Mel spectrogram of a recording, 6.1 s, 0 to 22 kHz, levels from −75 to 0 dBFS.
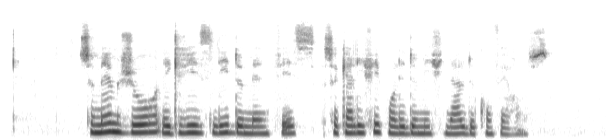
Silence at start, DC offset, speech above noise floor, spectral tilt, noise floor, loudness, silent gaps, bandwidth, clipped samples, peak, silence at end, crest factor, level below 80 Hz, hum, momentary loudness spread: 0.8 s; under 0.1%; 40 dB; -5 dB/octave; -66 dBFS; -27 LUFS; none; 11 kHz; under 0.1%; -6 dBFS; 0.6 s; 20 dB; -84 dBFS; none; 12 LU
